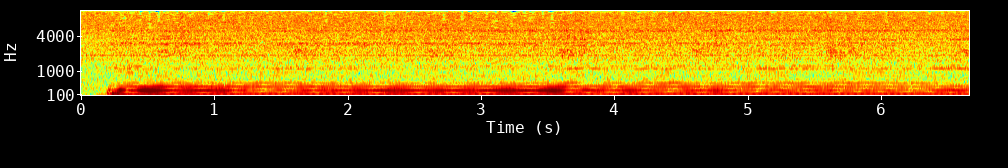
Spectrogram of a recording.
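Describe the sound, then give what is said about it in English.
A single steady hummed tone held for several seconds on a long exhale after a deep inhale, with fingers placed over the ears; it starts abruptly and is sustained evenly at a low pitch, fairly loud with no talking. “So let's get our comfortable position, and let's place the fingers over the ears, and let's take in a nice deep inhale. And then as we begin the exhale, let's start to hum.”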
